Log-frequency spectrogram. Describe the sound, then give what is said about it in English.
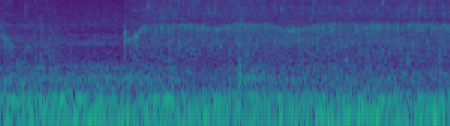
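Water runs steadily from a tap as someone's hair is washed, a continuous trickling and splashing flow with a faint high tonal whine starting partway through, no voices. “I'm going to start my water and wash your hair real quick. Alright, so here goes the water.”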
